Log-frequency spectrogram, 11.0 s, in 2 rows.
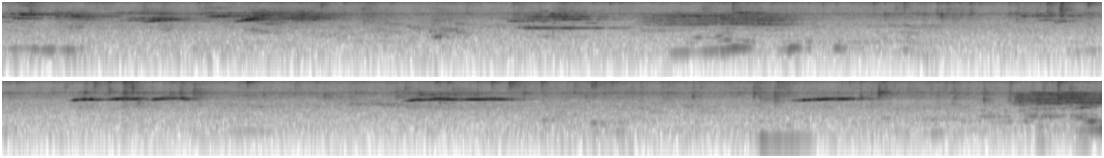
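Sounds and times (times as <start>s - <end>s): bird whistled calls: 5.8s - 6.6s, 7.5s - 8.2s, 9.4s - 9.9s.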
